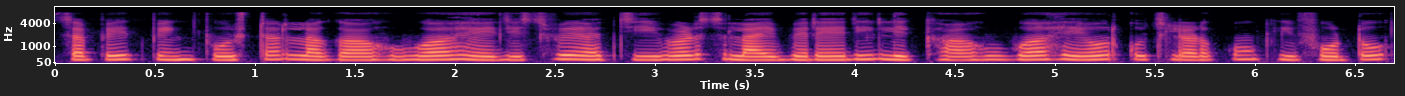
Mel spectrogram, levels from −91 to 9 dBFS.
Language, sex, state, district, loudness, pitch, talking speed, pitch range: Hindi, female, Madhya Pradesh, Bhopal, -16 LUFS, 220 Hz, 160 wpm, 205-230 Hz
